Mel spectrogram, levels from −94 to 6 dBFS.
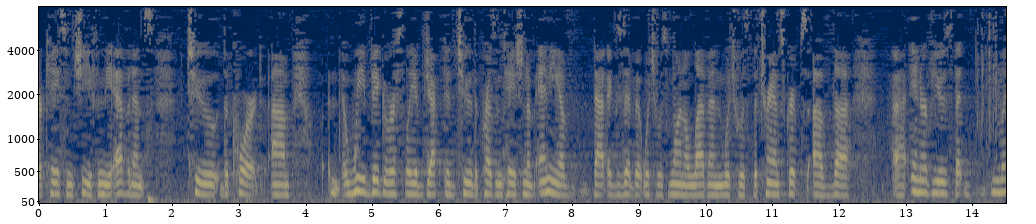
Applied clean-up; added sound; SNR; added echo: none; none; none; none.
